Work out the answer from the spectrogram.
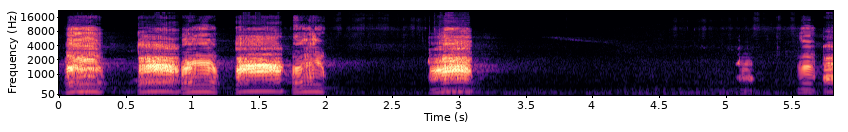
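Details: Nasal swan honks come in a burst of four, then one more after a short gap. Quieter, clipped honks follow near the end over soft background noise.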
